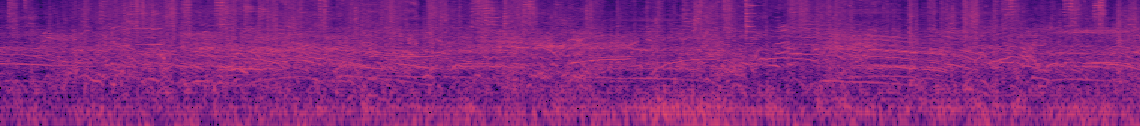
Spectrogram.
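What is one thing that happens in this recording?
Metal weapons clash and clang repeatedly.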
